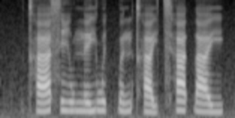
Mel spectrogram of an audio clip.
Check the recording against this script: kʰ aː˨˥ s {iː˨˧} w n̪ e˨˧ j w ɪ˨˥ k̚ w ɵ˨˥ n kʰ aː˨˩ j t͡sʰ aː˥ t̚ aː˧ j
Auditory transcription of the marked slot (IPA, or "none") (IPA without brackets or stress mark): iː˨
